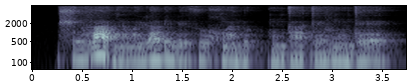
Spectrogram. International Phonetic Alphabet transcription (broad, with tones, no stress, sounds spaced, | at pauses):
ʃ ɘ˨ v a˦˨ ɡ ĩ˨ lˠ ĩ˨ ɭ a˦ ɽ i˨ ɳ ɪ˦ θ u˦ χʷ ã˦˨ n ʊ˦ kː ũ˨ ɡ a˨ ɡ ɛ˨˦ v ũ˦˨ d ɛ˦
